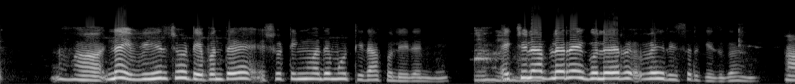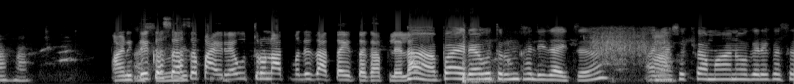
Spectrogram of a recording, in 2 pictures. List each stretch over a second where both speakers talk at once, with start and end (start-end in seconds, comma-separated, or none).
none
